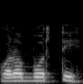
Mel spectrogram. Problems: none marked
